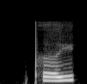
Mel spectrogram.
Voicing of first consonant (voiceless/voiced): voiceless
